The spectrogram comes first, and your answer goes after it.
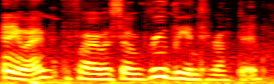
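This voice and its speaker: A young woman with a cold, sounding raspy and stuffy, chatting casually and rambling in a self-critical way as she vlogs from her car. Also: mid-range voice, very fast, dark tone, a little hiss or hum. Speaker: vlogger host. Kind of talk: casual oversharing vlog talk. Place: inside a parked car.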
